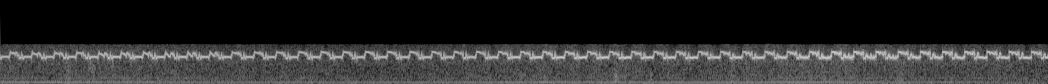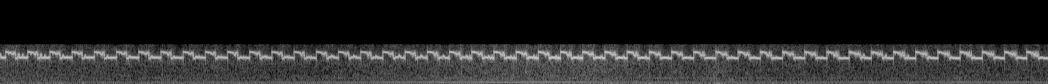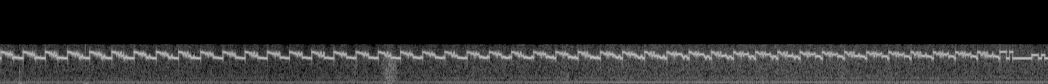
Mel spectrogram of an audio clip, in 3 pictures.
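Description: MFSK picture transmission from a shortwave digital broadcast, received on an SDR in sideband mode: one continuous high warbling tone that sweeps rapidly up and down without a break as the image is sent line by line, swelling and fading slightly in level.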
